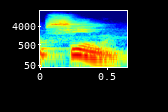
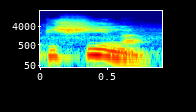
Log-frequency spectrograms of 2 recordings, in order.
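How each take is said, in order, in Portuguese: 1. O sc é pronunciado como um s simples. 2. O sc é pronunciado como sh. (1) "não piscina" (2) "é piscina"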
